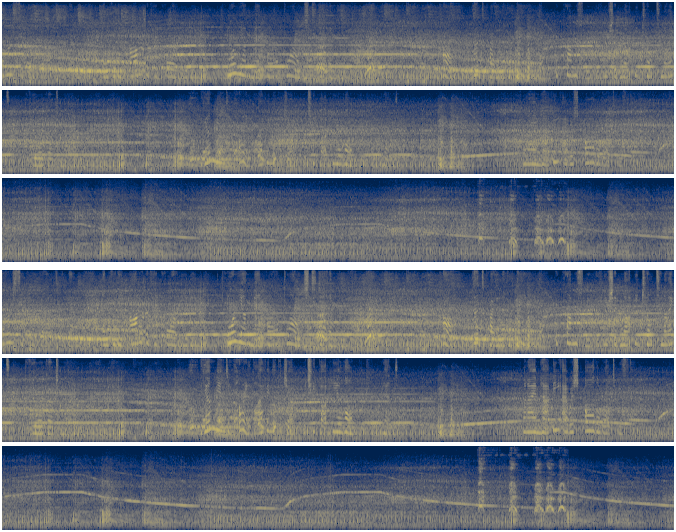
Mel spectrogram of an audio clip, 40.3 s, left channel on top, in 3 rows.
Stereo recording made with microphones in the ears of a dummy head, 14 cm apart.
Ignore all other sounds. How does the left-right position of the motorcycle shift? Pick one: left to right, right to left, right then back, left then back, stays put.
right to left.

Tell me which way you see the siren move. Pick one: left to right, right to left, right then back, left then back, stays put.
left to right.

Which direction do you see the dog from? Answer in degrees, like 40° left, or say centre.
30° right.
